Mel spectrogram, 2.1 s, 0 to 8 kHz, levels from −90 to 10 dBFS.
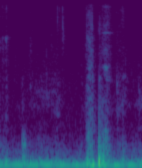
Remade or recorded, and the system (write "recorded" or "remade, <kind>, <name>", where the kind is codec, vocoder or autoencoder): recorded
